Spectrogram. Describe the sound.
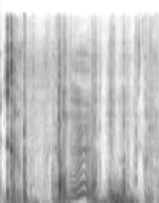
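Crisp biting and chewing of a brittle made with mealworm larvae, like peanut brittle. A few sharp crunches come at the start, then softer chewing, with a brief gliding vocal sound in the middle.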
